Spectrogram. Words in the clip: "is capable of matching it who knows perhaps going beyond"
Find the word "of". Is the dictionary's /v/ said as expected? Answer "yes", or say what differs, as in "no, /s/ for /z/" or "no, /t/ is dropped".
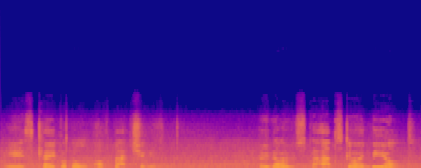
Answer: yes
